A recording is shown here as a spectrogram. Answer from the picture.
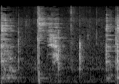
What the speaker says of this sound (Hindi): आराम आराम से चलाते रहिए, प्याज हमारा गले ना, भूरा हो जाने दीजिए प्याज को।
